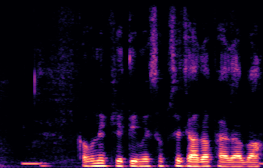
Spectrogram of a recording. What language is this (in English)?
Bhojpuri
